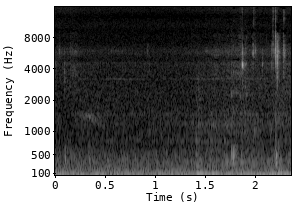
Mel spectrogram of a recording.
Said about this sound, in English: Excuse me, I had to take a little sip.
